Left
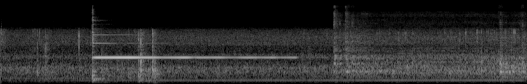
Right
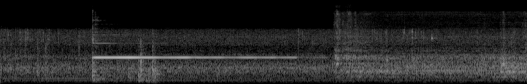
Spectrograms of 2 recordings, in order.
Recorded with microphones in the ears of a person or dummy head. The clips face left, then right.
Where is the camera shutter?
80° left, 8.5 m.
